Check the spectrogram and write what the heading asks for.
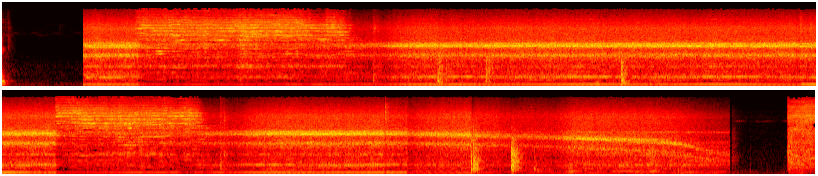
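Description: Radial arm saw running with a steady motor whine while its blade cuts pallet wood into triangle pieces, with two cuts of a few seconds each and a few knocks of wood on the table. Near the end the saw is switched off and the whine falls in pitch as the blade winds down.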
